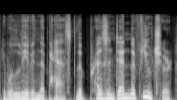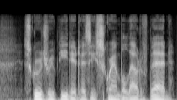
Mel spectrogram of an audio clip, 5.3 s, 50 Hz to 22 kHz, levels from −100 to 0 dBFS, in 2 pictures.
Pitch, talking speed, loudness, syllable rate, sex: 100 Hz, 215 wpm, -16 LUFS, 5.4 syllables/s, male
